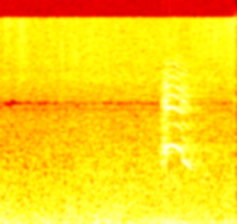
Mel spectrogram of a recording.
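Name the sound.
seagulls squawking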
